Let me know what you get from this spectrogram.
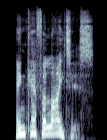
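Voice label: "encephalitis", British English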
